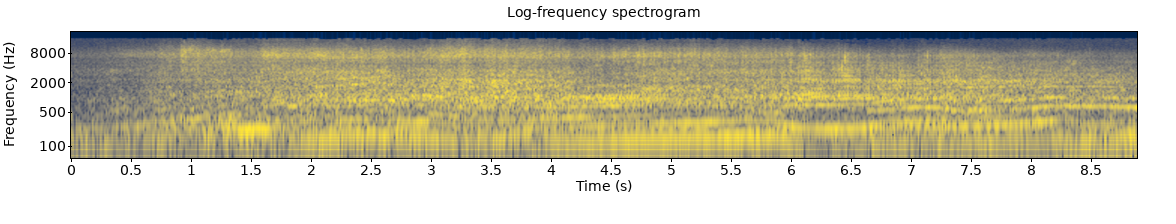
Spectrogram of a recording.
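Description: BMW i8 and BMW M4 launching side by side from a standing start and accelerating hard. Their engines climb in pitch together, with an upshift drop about six seconds in before the revs rise again.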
